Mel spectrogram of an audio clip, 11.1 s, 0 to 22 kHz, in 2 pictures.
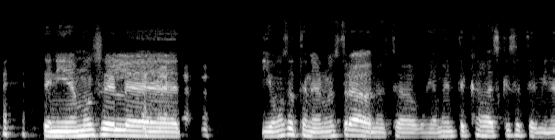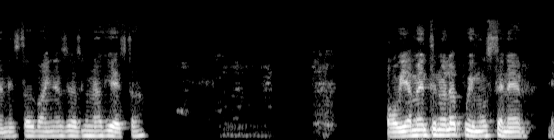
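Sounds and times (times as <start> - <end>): man murmuring: 0.0 - 2.0.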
